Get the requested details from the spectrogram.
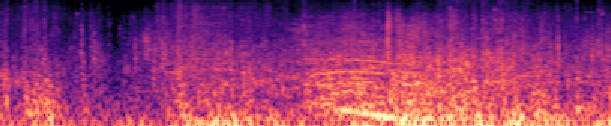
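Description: Stone blocks crash down and shatter.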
